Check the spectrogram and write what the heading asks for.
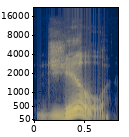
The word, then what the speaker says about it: gill: This one is Jill.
